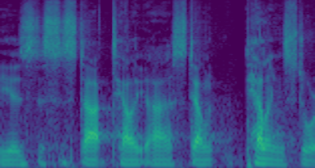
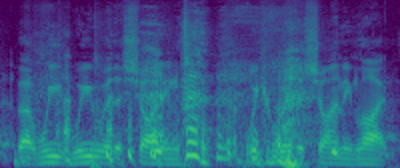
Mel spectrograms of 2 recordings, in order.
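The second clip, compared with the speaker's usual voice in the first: words spilling out through laughter, louder; laughing; 3 semitones higher, 7 dB louder than usual. Real, not acted. Panelist laughing while praising covid response, real laughter. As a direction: still laughing as you say it.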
